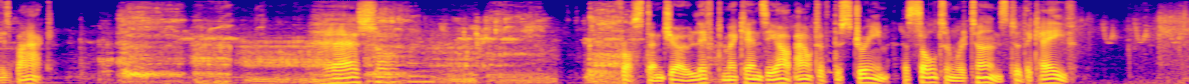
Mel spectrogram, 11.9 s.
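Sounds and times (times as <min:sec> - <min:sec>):
speech: 0:00.0 - 0:00.6, 0:03.1 - 0:04.1, 0:05.8 - 0:10.8
big cat roaring and snarling: 0:01.0 - 0:07.4.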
